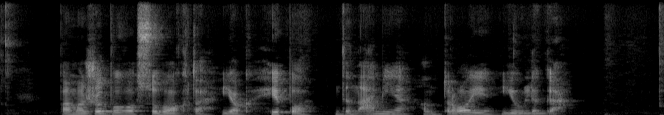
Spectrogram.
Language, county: Lithuanian, Kaunas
